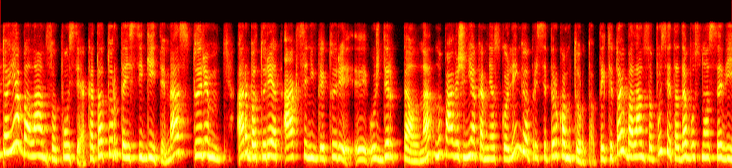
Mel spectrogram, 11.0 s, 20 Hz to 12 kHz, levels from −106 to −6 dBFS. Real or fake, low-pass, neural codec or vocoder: real; 7.2 kHz; none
